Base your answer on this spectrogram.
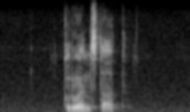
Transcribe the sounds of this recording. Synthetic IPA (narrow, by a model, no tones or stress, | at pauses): kruənstɐt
